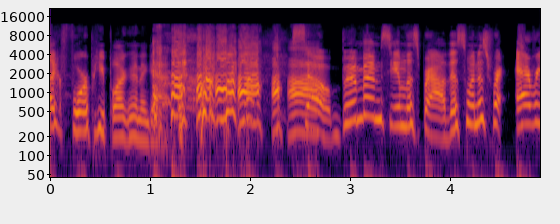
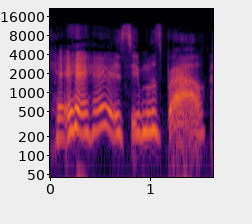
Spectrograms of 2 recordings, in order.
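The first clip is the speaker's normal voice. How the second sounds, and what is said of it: Poor impression of a TV character. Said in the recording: “that was a terrible impression. He sounded nothing like that.”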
